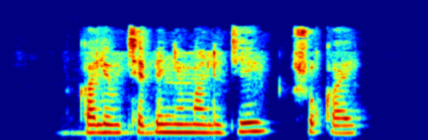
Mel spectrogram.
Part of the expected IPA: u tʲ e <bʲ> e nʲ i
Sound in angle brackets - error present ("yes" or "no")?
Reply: no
